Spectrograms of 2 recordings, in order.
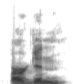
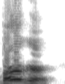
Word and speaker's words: Van Gisbergen: say his name or I think I've got Shane Van Ginsburg Gins Ginsburg Bergen it's not Burger you would think I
